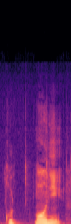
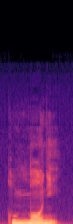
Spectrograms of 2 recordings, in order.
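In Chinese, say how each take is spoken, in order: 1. 这个词读的时候没有音变。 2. 这个词读的时候有音变。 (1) "可能有的同学没有发现音变的话，就会读成Good morning。是不是特别别扭啊？" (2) "它这边其实有音变的，是读成Good morning。"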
